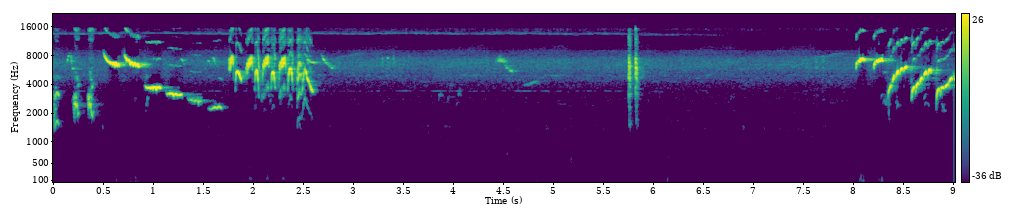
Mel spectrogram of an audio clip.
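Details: Brown-chested jungle flycatcher song used to draw other males into fighting: quick bursts of high whistled and slurred notes, a long quiet stretch broken by a brief scratchy rattle, then a fresh burst of rapid descending whistles.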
